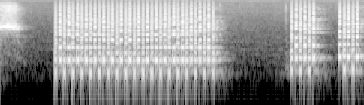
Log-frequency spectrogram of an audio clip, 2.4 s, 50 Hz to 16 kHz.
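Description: Nord Stage 3 Compact's synth section playing a pulse-wave chiptune sound: a held note driven by the arpeggiator at its Fast 1 rate, up and down over two octaves, giving a very rapid flutter of pitch steps. It sounds for about a second, and another note begins near the end. It is a bit fast.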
